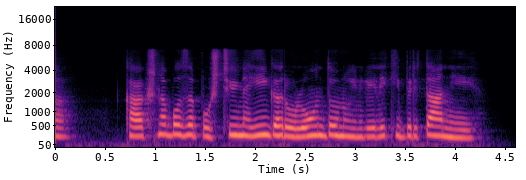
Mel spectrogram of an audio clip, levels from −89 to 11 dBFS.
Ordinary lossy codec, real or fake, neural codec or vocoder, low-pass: none; fake; codec, 16 kHz, about 1 kbps, DyCAST, with the encoder's durations; 7.2 kHz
